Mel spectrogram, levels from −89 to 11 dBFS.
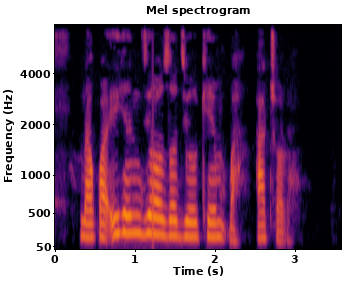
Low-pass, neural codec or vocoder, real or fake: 7.2 kHz; none; real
